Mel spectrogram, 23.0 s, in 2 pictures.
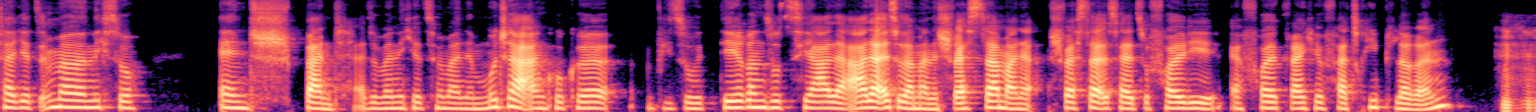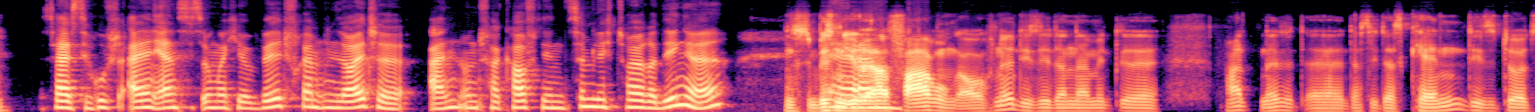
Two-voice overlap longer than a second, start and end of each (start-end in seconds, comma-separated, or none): none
